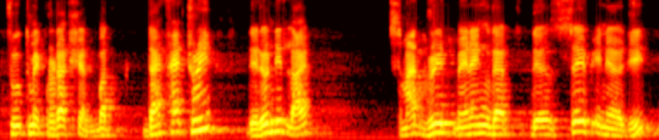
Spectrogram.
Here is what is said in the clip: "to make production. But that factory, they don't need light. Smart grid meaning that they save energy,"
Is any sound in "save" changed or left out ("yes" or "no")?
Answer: yes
